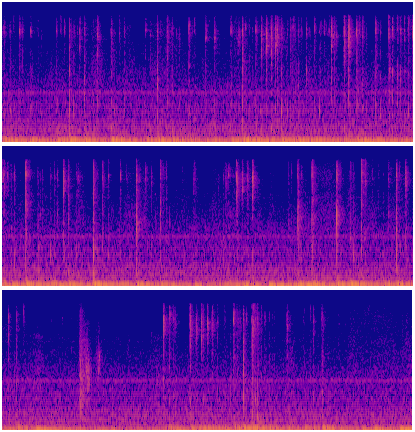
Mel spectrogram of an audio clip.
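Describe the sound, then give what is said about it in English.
Steady computer keyboard typing runs throughout as code is entered, including a period to call up IntelliSense properties, a dense stream of crisp key clicks with brief pauses, over a low constant hum and no voices. “So I'll go my new car, and I'm going to use the period on the keyboard.”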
